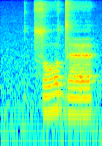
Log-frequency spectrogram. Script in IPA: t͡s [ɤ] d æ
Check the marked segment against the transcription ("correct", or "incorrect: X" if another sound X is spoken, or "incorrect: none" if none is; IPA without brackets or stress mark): incorrect: ɔ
